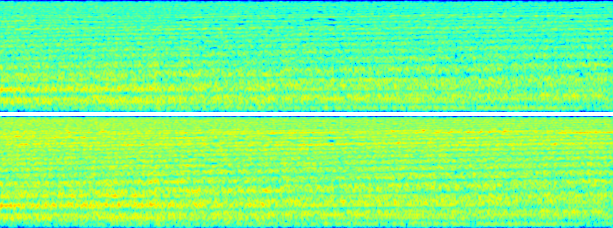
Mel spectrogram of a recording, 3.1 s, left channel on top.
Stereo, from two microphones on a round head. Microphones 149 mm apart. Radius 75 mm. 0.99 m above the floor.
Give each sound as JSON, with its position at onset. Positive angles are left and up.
{"t": 0.0, "sound": "a drone", "side_deg": -70}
